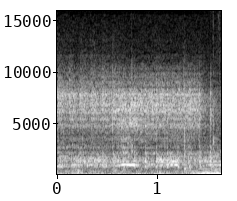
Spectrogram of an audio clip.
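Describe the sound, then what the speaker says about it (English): A sewing machine runs a simple straight stitch through two bottom pieces cut from a dog food bag, giving a steady, continuous mechanical whir with a faint rattle throughout, loud and close with no talking. "here I'm just sewing the two bottom pieces that I'll have to patch together"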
